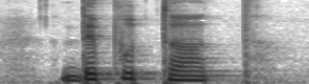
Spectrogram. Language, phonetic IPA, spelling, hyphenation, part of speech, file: Ukrainian, [depʊˈtat], депутат, де‧пу‧тат, noun, Uk-депутат.ogg
- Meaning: 1. deputy, assemblyman, delegate 2. Member of Parliament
